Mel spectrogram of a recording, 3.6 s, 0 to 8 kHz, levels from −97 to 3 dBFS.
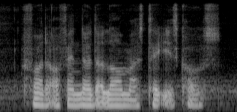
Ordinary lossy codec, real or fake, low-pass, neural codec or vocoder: none; fake; 7.2 kHz; vocoder, 44.1 kHz, 128 mel bands, Pupu-Vocoder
